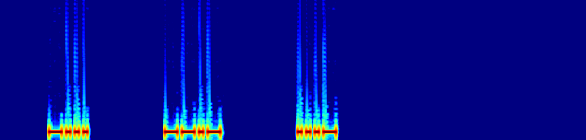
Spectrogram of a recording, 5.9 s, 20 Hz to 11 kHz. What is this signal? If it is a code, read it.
Morse code, heard as a keyed tone, about 28 wpm, spaced as for 10 wpm, 700 Hz. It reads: BQV
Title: USA Call Signs - 6 Characters - 6x Character Spacing - 28wpm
